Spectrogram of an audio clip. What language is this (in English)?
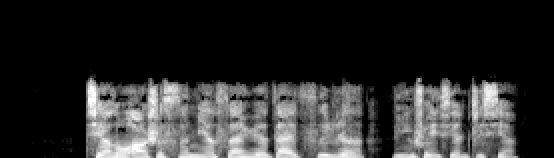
Chinese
